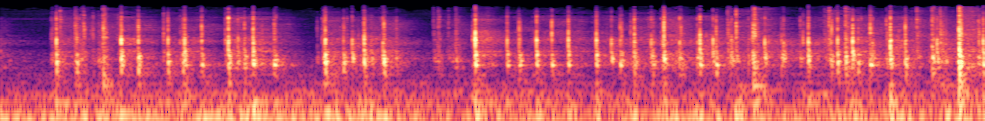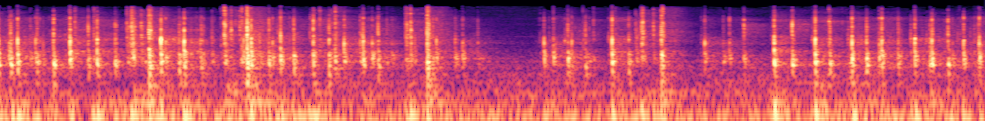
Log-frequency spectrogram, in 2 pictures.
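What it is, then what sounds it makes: Plastic mechanical keyboard being typed on. Fingertips type steadily on a full-size RGB-backlit Corsair mechanical keyboard with plastic keycaps. The result is a dense stream of short, bright clacking keystrokes that die away almost instantly, with a few brief pauses between bursts.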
